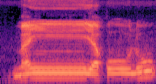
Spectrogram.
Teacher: اب ان کی مثالیں سمجھ لیجئے۔ من یقول، یہاں نون ساکن کے بعد یا ہے، تو یہاں ادغام مع الغنہ ہے، ایک الف یا 2 حرکات کی مقدار ہم نے اس کو لمبا کیا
